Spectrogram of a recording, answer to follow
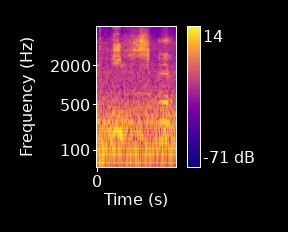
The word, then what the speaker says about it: Deaf Smith: There's a county called, it's spelled Deaf Smith, but they pronounce it Deef Smith.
